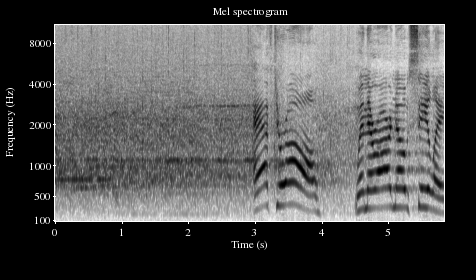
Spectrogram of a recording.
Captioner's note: cheers and applause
